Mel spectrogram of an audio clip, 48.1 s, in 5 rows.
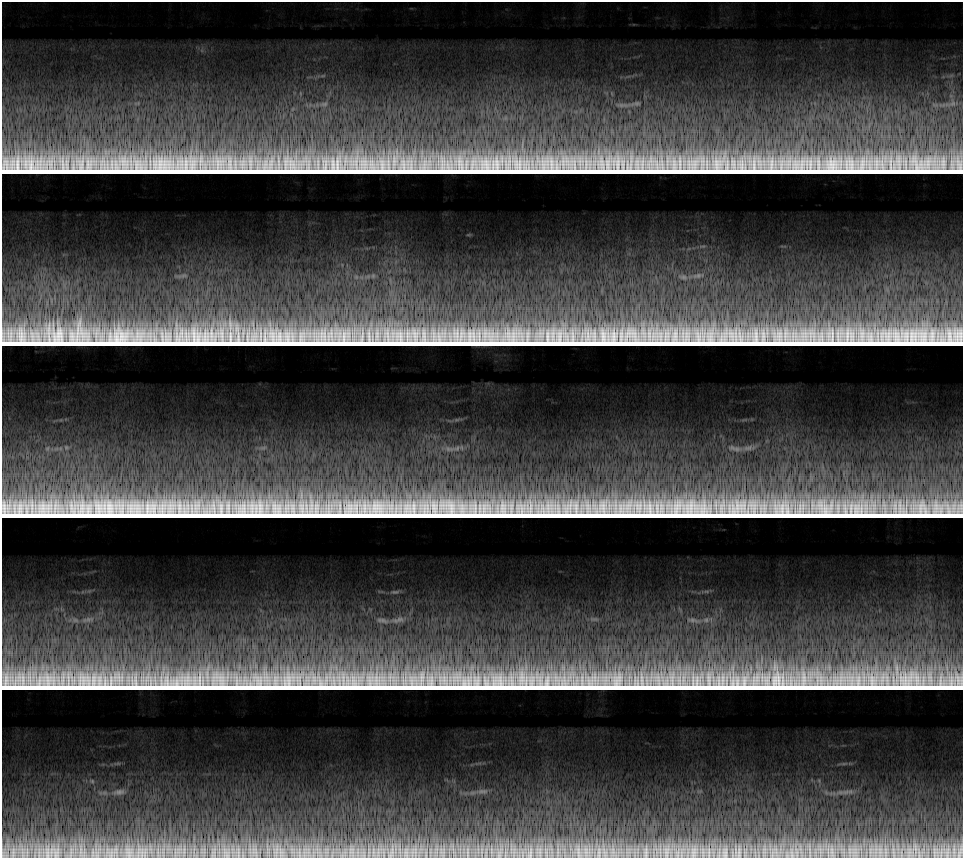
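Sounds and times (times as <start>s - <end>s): freight train rumbling past: 0.0s - 48.0s
high-pitched squeaks: 39.2s - 40.0s.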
